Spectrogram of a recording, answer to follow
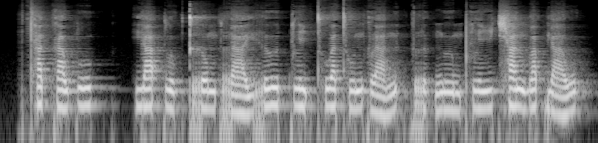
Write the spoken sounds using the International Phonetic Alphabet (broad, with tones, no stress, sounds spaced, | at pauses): tʰ a˥˩ t̚ k a˦˥ w p uː˦˥ k̚ | j a˦˥ ʔ p l u˨˩ k̚ t r o˧ m p r aː˩˦ j r ɯː˥˩ t̚ k l i˥˩ ʔ tʰ u˥˩ a̯ tʰ u˦˥ n k l a˩˦ n | k r ɯ˨˩ k̚ ŋ ɯː˨˩ m pʰ l iː˦˥ t͡ɕʰ a˥˩ n b a˥˩ p̚ j a˩˦ w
